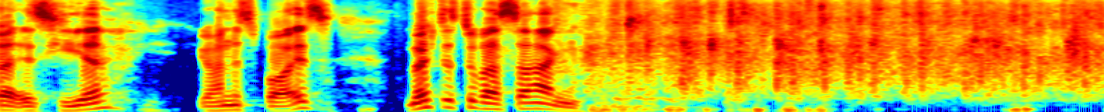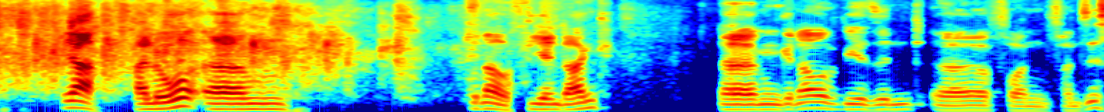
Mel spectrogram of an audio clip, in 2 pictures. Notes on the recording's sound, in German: Wir eröffnen das erste BarCamp Bonn in Präsenz seit Pandemiebeginn auch live im Internet.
